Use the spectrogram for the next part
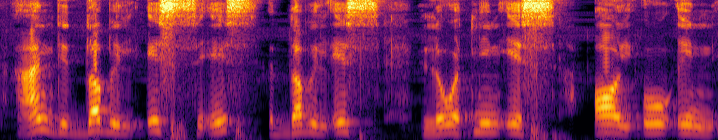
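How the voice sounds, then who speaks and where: A man's voice: fairly high pitch, a little mellow. Egyptian man drilling English sounds. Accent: Egyptian Arabic. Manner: slow drilled word-by-word repetition. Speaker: English teacher. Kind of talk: online phonics lesson.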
